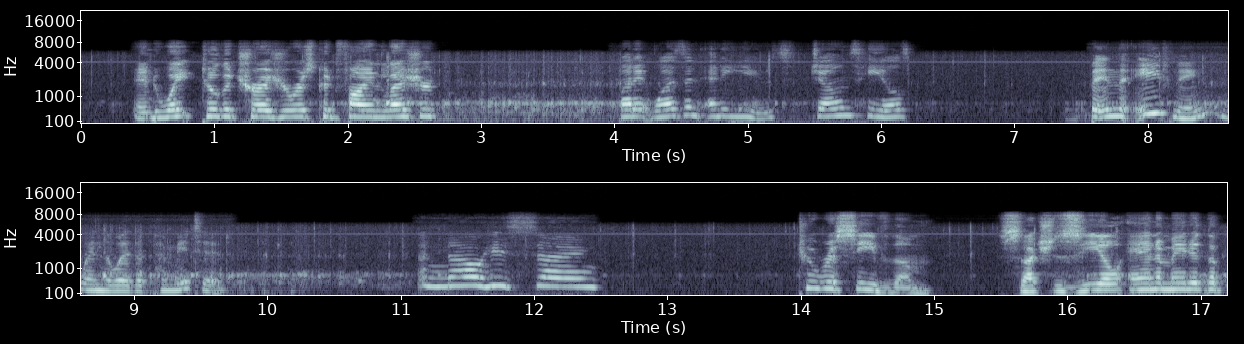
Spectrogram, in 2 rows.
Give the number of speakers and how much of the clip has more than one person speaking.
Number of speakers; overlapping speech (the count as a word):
four, no overlap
